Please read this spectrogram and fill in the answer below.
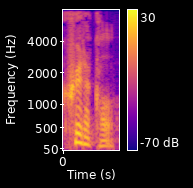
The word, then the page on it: critical: American English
